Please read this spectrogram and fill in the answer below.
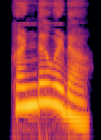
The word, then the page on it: ಕೊಂಡವಾಡೆ: koṇḍavāḍe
